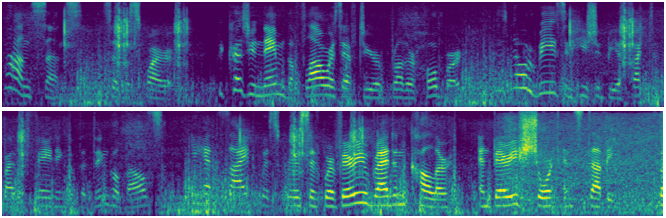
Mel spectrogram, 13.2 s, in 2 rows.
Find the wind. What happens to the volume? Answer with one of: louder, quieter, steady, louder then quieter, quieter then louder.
louder.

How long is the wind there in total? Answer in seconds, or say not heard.
13 s.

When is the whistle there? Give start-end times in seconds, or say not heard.
not heard.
